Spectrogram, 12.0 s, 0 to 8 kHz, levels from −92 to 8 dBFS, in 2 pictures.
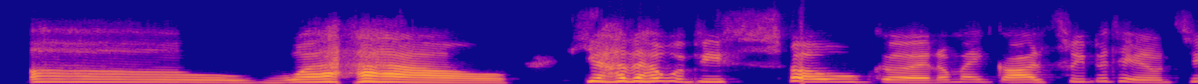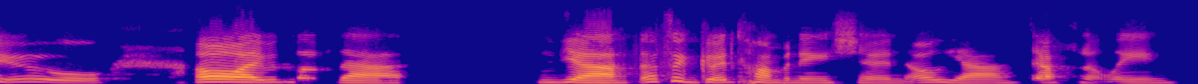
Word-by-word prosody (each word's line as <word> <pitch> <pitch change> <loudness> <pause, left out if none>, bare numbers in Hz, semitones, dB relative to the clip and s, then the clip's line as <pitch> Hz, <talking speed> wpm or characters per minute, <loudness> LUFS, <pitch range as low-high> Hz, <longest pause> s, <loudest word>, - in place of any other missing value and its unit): Oh, 235 -6 -3
wow. 220 -4 +4 0.4
Yeah, 305 0 +5
that 305 0 +5
would 290 -6 -5
be 255 -1 -3
so 255 - 0
good. 215 -3 +1
Oh, 225 - -4
my 240 0 -8
god. 225 0 0
Sweet 270 -2 -11
potato, 260 -8 -7
too. 215 -5 -9 0.5
Oh, 250 +1 +7
I 230 -2 +6
would 230 - -12
love 205 -3 -10
that. 175 -4 -2 0.7
Yeah, 210 -3 +2
that's 275 - -8
a 335 - -1
good 230 0 -6
combination. 180 -5 -8
Oh, 220 +1 -6
yeah, 170 -4 -7
definitely. 175 -2 -9
225 Hz, 135 wpm, -22 LUFS, 195-255 Hz, 0.7 s, Oh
